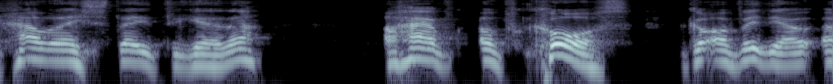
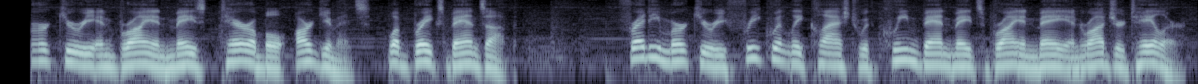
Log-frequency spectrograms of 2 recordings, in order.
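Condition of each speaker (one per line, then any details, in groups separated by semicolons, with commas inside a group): ALS; affects emotions, speech, right hand; voice may sound peculiar, bites tongue and mouth in sleep
No condition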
